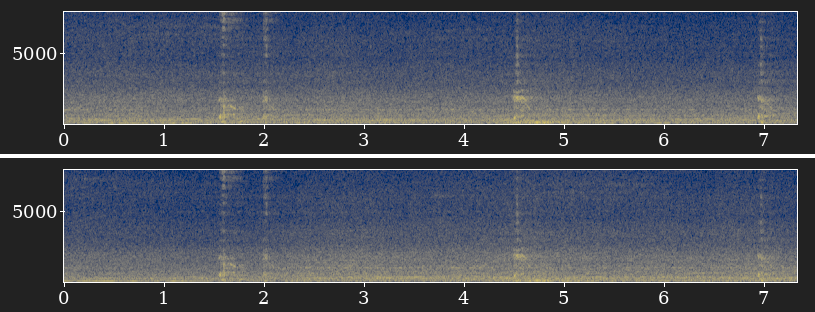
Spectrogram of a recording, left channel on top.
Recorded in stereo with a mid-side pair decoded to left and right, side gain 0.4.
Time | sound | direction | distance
1.5 | a cough | 25° left | ?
